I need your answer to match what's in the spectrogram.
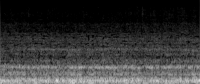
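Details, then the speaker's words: Waste-oil heater burner with turbo air, viewed through a cut-out panel, after brief black smoke at startup clears: even, low steady roar and constant hum, no surging or sputtering; normal clean, stable burn, garage door not hot. "now it's pretty much on it'll stay that way so yeah my garage door is not hot"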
